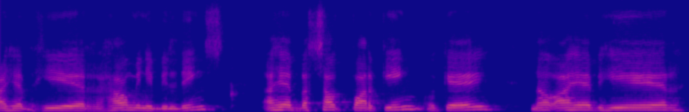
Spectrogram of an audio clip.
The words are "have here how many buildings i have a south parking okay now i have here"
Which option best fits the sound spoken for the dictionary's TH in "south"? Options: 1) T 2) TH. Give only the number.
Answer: 1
